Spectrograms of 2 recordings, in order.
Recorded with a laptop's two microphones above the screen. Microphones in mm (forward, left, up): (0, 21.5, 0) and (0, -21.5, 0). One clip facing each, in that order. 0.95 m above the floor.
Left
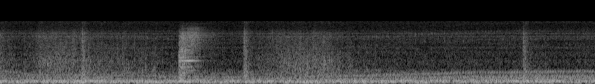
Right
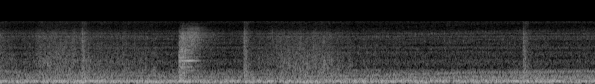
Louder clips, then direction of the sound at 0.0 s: Even; 15° right (ahead or behind).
